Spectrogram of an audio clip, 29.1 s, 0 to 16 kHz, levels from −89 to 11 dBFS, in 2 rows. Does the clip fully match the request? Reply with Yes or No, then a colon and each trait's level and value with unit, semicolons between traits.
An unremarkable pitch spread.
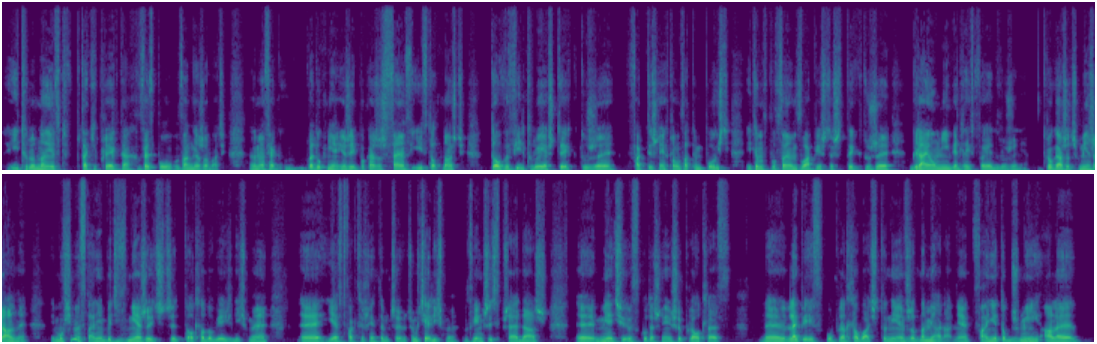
Yes: average, 3.8 semitones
